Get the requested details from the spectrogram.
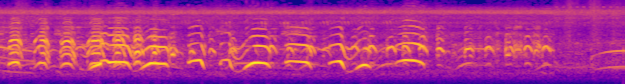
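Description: Several jackals wail together in overlapping high, wavering cries that rise and fall in quick succession.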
